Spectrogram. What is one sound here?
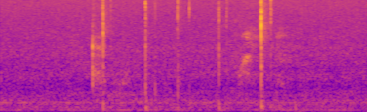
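A finger taps on a touchscreen a few times.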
